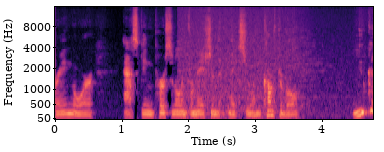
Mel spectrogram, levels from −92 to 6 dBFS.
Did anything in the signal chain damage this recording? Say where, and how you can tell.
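Yes. Noise suppressor artifacts run through the whole clip, introduced at the call-processing stage. The steady background drops by about 17 dB in the gaps between words and swells back up beneath them, because the suppressor judges each frequency band frame by frame and pulls down whatever it takes for stationary noise. The pumping is easiest to follow after the room noise climbs by about 13 dB around 2 s, where it still sits about 16 dB below the speech.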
